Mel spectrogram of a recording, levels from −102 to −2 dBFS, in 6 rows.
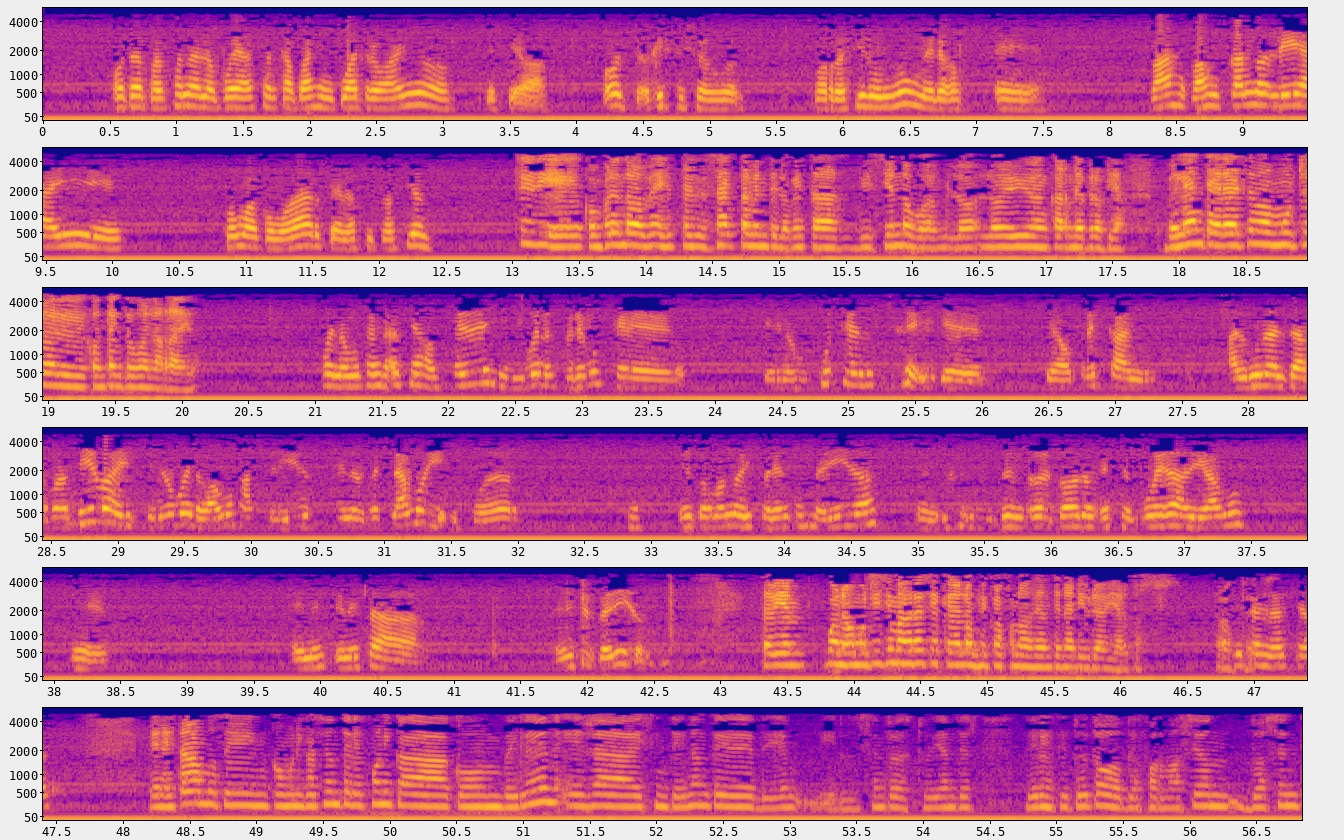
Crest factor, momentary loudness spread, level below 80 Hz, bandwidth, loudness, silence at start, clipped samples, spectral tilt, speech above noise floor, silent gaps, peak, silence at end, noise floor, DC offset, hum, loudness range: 18 dB; 16 LU; -54 dBFS; 5 kHz; -19 LUFS; 0.5 s; under 0.1%; -6.5 dB/octave; 26 dB; none; -2 dBFS; 0 s; -46 dBFS; 4%; none; 8 LU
